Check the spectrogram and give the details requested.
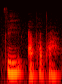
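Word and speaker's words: fils à papa: Now my best pronunciation I don't speak French but my best pronunciation of this is via a papapa.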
